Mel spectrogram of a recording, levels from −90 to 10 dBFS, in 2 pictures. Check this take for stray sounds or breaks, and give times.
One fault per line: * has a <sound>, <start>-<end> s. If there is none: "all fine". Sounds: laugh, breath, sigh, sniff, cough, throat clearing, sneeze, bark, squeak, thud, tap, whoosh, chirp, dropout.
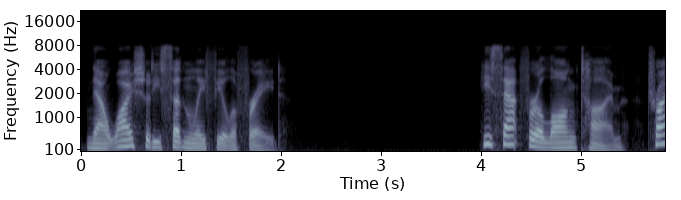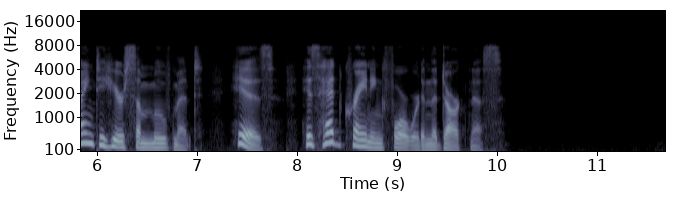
all fine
